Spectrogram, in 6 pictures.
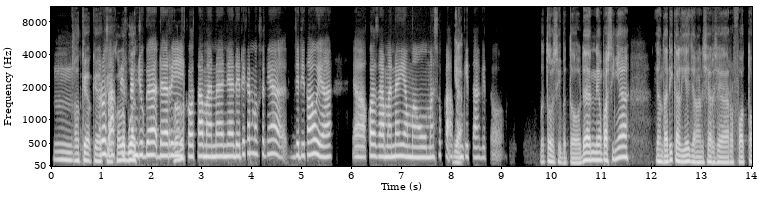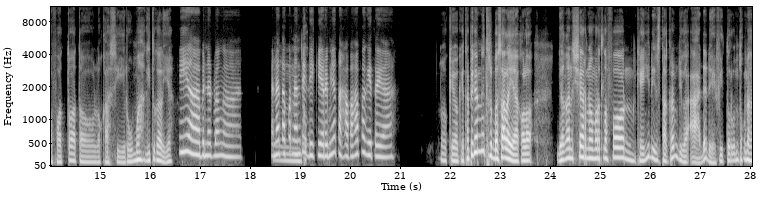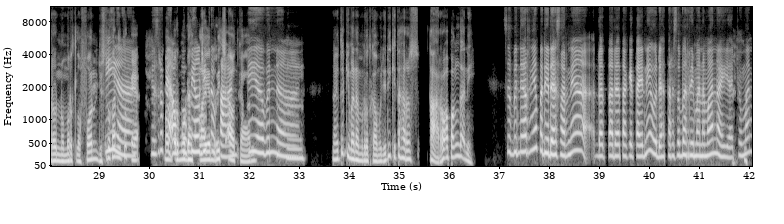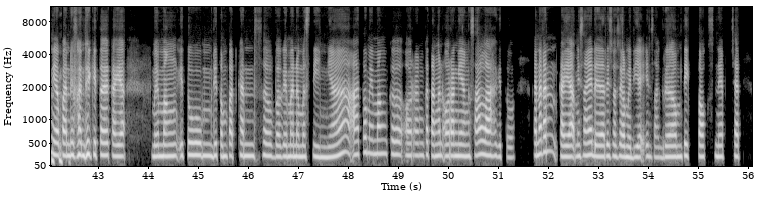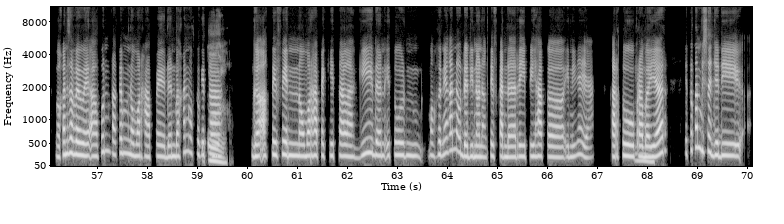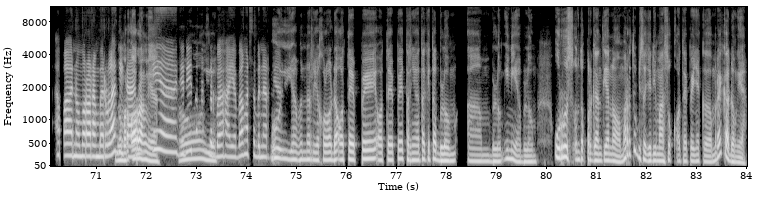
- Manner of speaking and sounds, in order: tapping; "entah" said as "tah"; "serba" said as "terba"; in English: "share"; laughing while speaking: "naruh"; in English: "auto fill"; in English: "reach out"; laugh; laughing while speaking: "pandai-pandai kita"
- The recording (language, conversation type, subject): Indonesian, podcast, Bagaimana cara kamu menjaga privasi saat aktif di media sosial?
